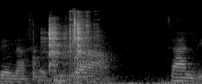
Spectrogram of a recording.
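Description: A woman's voice on the phone, with a loud, bright sound about half a second in that lasts about half a second.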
